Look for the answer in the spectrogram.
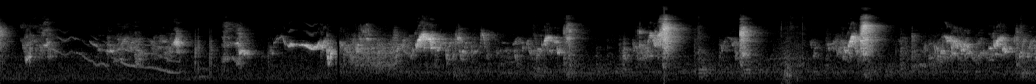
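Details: Budgies from a singing pet flock: a long downward-sliding whistle opens a stream of chattering chirps and scratchy squawks, with louder bursts every second or two.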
